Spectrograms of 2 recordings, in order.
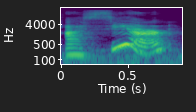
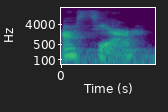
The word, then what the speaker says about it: Aasir: You kind of roll the R, Aasir.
